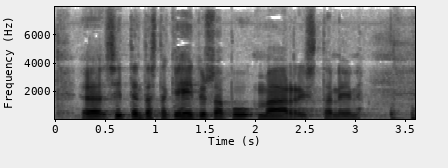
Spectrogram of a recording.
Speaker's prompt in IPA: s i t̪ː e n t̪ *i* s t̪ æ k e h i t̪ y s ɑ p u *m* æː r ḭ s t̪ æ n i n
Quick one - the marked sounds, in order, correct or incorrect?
incorrect: æ, correct

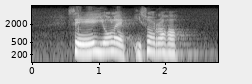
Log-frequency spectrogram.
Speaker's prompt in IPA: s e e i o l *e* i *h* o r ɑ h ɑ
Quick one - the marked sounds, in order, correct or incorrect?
correct, incorrect: s

